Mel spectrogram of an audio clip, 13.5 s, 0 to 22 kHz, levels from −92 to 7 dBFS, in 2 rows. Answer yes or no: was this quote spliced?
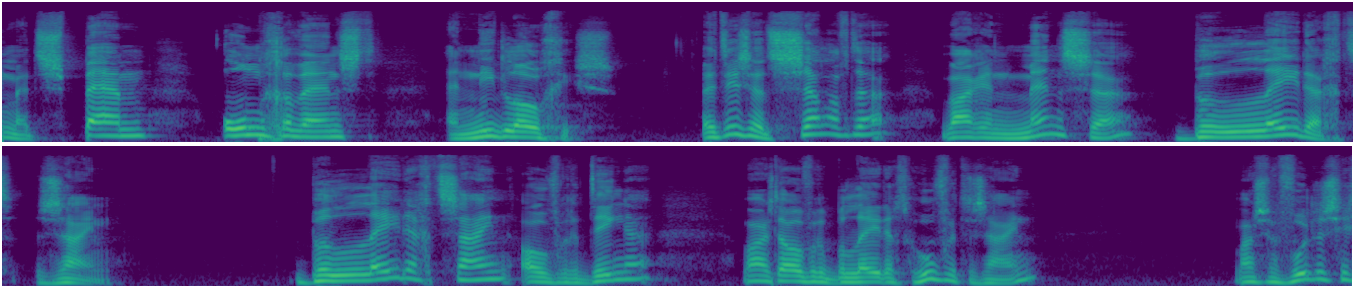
yes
